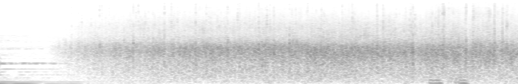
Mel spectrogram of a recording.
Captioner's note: audience applauds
